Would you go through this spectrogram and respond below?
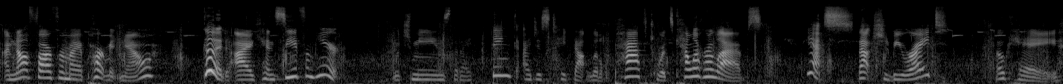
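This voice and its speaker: High, bright, flustered young woman doctor, acted. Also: slight background noise, heavily acted. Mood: musing, unsure. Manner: rambling, wry muttering to herself. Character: flustered, sarcastic, indignant young woman doctor new in town. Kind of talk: audio drama acting.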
